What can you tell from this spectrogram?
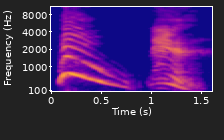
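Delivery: high, loud joyful whoop; cheering whoop. Retold or imitated. A boy cheers his wrestler's win in front of the TV, whooping. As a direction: whoop like your hero just won.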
